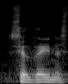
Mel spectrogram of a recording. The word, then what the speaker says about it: Silvanus: Paul, Silvanus, and Timothy. Paul, Silvanus? Silvanus, thank you.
